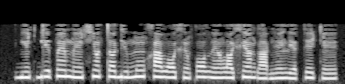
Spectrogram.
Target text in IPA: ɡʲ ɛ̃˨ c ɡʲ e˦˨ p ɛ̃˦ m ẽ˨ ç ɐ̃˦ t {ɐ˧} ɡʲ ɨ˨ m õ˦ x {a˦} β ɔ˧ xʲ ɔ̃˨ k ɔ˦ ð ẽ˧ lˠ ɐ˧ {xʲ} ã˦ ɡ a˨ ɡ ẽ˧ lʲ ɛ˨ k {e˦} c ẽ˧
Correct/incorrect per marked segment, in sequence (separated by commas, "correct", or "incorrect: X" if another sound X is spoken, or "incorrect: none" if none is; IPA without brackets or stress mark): correct, correct, correct, correct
